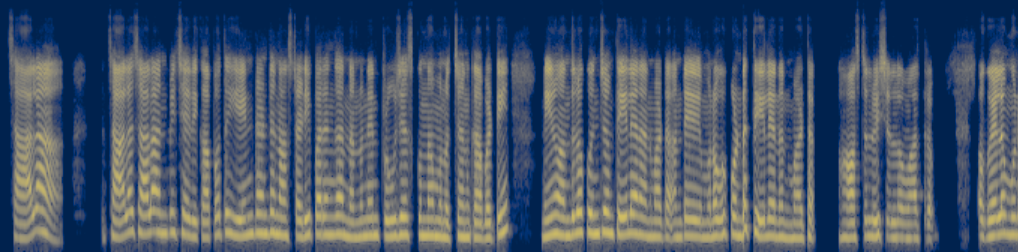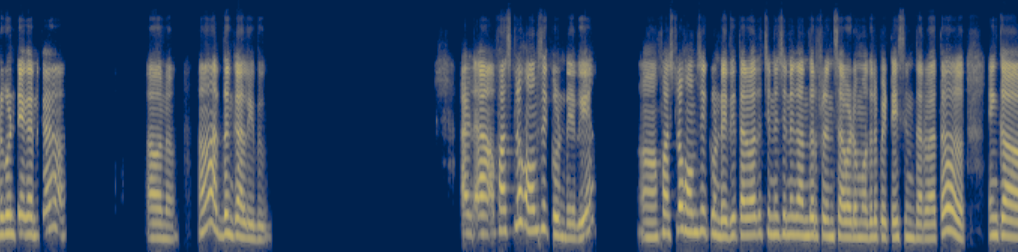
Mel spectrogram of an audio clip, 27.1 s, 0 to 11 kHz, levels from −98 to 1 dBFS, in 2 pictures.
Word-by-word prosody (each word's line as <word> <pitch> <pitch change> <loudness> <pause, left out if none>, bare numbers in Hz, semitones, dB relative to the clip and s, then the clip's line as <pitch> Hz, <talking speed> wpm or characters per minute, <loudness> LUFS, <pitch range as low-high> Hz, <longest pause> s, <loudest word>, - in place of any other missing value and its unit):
చాలా. 195 +8 +1 1.0
చాలా, 210 +5 +3
చాలా 250 +2 +3
అనిపిచ్చేది. 250 -4 -2
కాపోతే 230 +6 -2 0.2
ఏంటంటే, 250 +3 -1
నా 230 - +1
స్టడీ 215 +1 0
పరంగా 235 0 +1
నన్ను 200 +1 -3
నేను 225 0 0
ప్రూవ్ 210 +1 0
చేసుకుందామనొచ్చాను. 215 -3 -1
కాబట్టి, 195 +5 +1 0.6
నేను 235 +3 +5
అందులో 235 +4 +2
కొంచెం 255 +1 +3
తేలాననమాట. 230 -4 +2
అంటే, 220 +2 +1 0.2
మునగకుండా 220 +3 0
తేలాననమాట. 205 -4 0 0.5
హాస్టల్ 195 +2 -1
విషయంలో 195 -2 -4
మాత్రం. 190 -1 -7 0.6
ఒకవేళ 220 +3 +4
మునిగుంటే 245 +1 +2
గనక 230 +2 -2 1.4
అవును. 190 -2 -2 0.4
ఆ! - - +2
అర్థం 250 +1 +1
కాలేదు. 185 -5 0 2.7
అండ్ 255 -1 -2
ఆహ్, 245 - +4
ఫస్ట్‌లో 285 +7 +2
హోమ్‌సిక్ 300 -1 +1
ఉండేది. 195 -2 -1 0.8
ఆహ్, 200 0 -1
ఫస్ట్‌లో 255 +4 +1
హోమ్‌సిక్ 265 -1 0
ఉండేది. 215 -1 +2
తర్వాత 230 +1 +3
చిన్న, 240 -2 -3
చిన్నగా 235 -1 +1
అందరూ 230 0 +1
ఫ్రెండ్సవ్వడం 210 -2 0
మొదలు 200 +1 -2
పెట్టేసిన 200 0 -1
తర్వాత, 185 +3 -2 0.7
ఇంకా 230 -1 +4
220 Hz, 110 wpm, -22 LUFS, 200-245 Hz, 2.7 s, నేను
